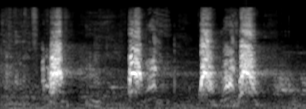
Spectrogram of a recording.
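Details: Two Pekingese dogs fighting over bread: four sharp, harsh barks in about three seconds, the first two spaced out and the last two coming close together, with quiet background between bursts.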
